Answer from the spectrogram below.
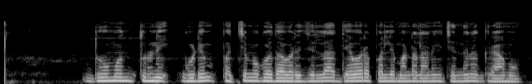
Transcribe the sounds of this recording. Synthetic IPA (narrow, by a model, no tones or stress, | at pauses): d̪uːmɐnt̪uɾuniɡuɽimpɐt͡ʃt͡ʃːimɐɡɔːd̪aːʋɐɾid͡ʒilːaːd̪ɛːʋɐɾɐpɐlːimɐɳɖɐlaːnikit͡ʃe̞nd̪inɐɡɾaːmɐm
